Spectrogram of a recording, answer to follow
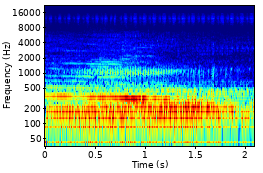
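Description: A dinosaur roar sound effect: one long, deep roar that falls slightly in pitch and slowly fades out.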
